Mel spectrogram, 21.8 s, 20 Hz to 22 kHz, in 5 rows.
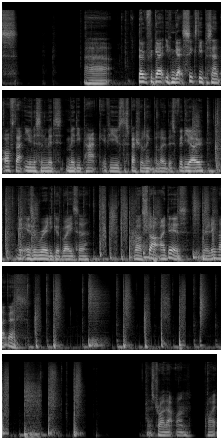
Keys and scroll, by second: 1.6 Left, 2.9 Up, 4.3 Up, 4.9 Down, 5.1 Right, 7.2 Up, 7.8 Right, 8.0 Down, 8.9 Up, 9.8 Up, 10.3 Right, 10.5 Down, 13.6 Up, 15.3 Down.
